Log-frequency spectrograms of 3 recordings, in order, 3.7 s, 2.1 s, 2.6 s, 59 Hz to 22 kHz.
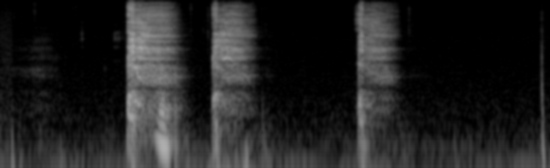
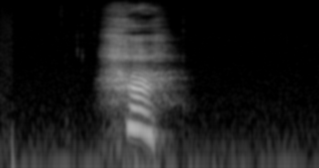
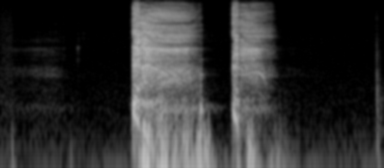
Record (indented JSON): {
  "three_cough_length": "3.7 s",
  "three_cough_amplitude": 7439,
  "three_cough_signal_mean_std_ratio": 0.33,
  "exhalation_length": "2.1 s",
  "exhalation_amplitude": 3734,
  "exhalation_signal_mean_std_ratio": 0.3,
  "cough_length": "2.6 s",
  "cough_amplitude": 12221,
  "cough_signal_mean_std_ratio": 0.38,
  "survey_phase": "alpha (2021-03-01 to 2021-08-12)",
  "age": "45-64",
  "gender": "Female",
  "wearing_mask": "No",
  "symptom_cough_any": true,
  "symptom_fatigue": true,
  "symptom_headache": true,
  "symptom_change_to_sense_of_smell_or_taste": true,
  "symptom_loss_of_taste": true,
  "symptom_onset": "6 days",
  "smoker_status": "Ex-smoker",
  "respiratory_condition_asthma": false,
  "respiratory_condition_other": false,
  "recruitment_source": "Test and Trace",
  "submission_delay": "1 day",
  "covid_test_result": "Positive",
  "covid_test_method": "RT-qPCR",
  "covid_ct_value": 20.2,
  "covid_ct_gene": "ORF1ab gene",
  "covid_ct_mean": 21.2,
  "covid_viral_load": "110000 copies/ml",
  "covid_viral_load_category": "Low viral load (10K-1M copies/ml)"
}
